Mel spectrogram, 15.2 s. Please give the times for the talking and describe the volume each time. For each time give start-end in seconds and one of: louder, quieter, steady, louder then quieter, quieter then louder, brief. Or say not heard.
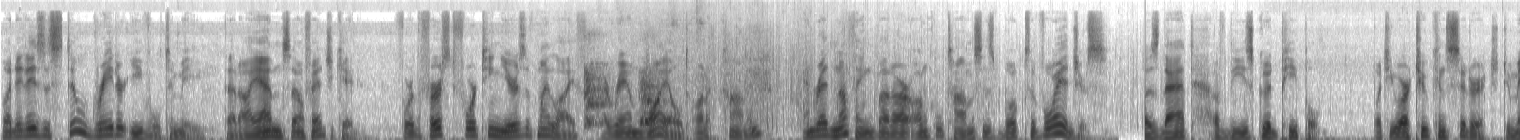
0.0-15.1 steady.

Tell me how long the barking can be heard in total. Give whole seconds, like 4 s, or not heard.
2 s.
